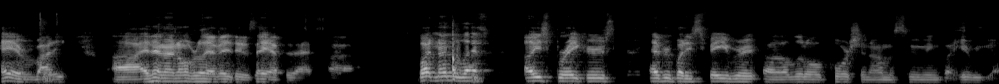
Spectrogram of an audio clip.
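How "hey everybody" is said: pumped-up, energetic hype-video intro delivery. Showing how emails starting with the greeting sound: imitating Taekwon's hype-video greeting. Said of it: "it's always said in that tone".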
